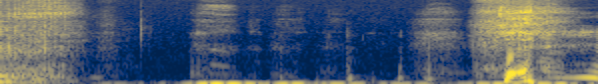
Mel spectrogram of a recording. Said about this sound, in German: Übrigens, ich glaube, ich habe wirklich chronisches Husten. Wir haben uns da letztes Mal drüber lustig gemacht, so ein bisschen. Aber ich glaube, das ist wirklich Hustenkrebs.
